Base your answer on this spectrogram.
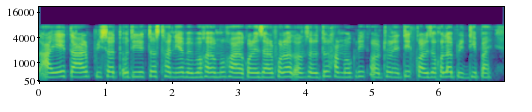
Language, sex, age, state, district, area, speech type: Assamese, female, 18-30, Assam, Udalguri, rural, spontaneous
